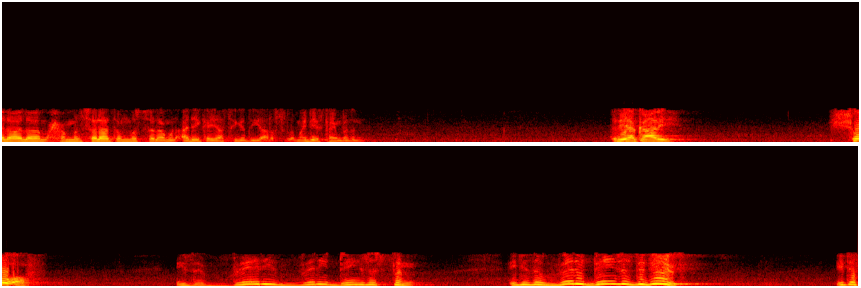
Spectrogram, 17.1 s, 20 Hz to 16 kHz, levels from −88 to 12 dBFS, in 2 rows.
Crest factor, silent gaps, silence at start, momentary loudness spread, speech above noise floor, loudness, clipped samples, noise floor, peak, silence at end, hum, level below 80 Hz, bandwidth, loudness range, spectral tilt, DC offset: 18 dB; none; 0 s; 18 LU; 36 dB; -27 LUFS; under 0.1%; -62 dBFS; -12 dBFS; 0 s; none; -68 dBFS; 4 kHz; 13 LU; -11 dB/octave; under 0.1%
